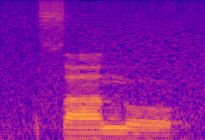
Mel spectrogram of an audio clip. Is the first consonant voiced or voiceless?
voiceless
